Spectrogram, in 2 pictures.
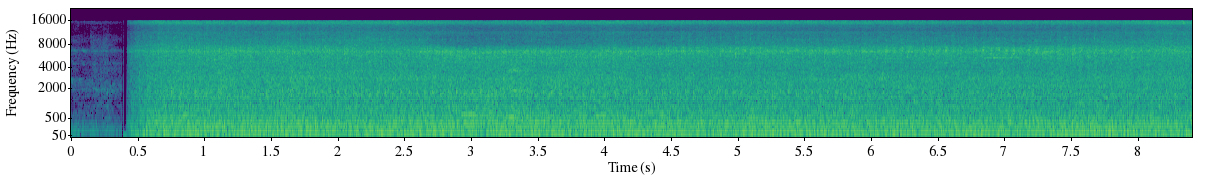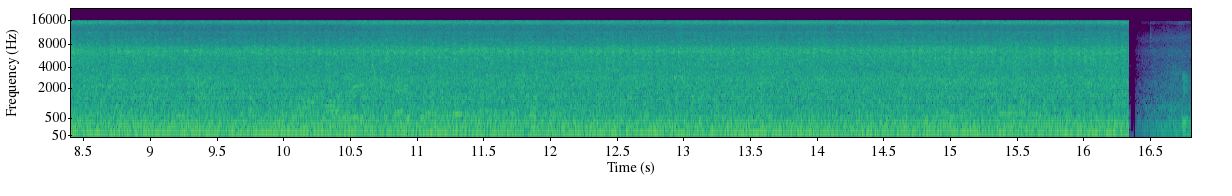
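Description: Loud, steady background noise with a low mechanical hum like an idling engine and faint, indistinct voices, starting and cutting off abruptly.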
